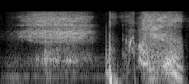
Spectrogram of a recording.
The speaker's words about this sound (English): Uh, pardon me. Oh, bless you.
